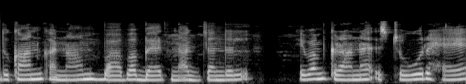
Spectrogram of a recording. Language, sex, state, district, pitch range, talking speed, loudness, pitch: Hindi, female, Uttar Pradesh, Hamirpur, 210-240 Hz, 130 wpm, -16 LUFS, 225 Hz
